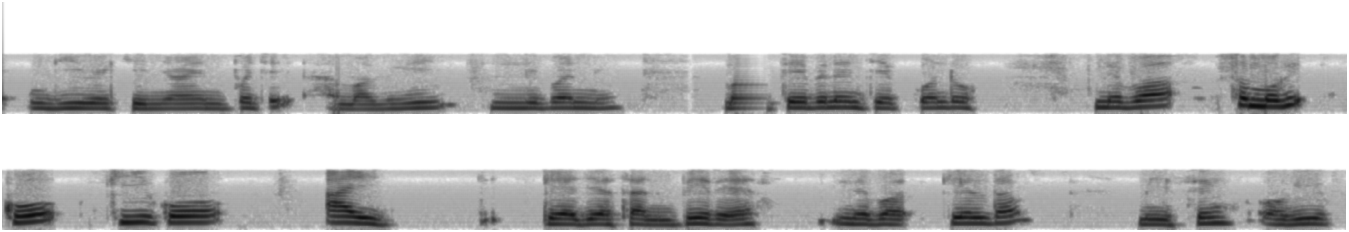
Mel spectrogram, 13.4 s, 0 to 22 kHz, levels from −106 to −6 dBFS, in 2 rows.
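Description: A DECT cordless phone buzz runs under the whole speech clip. Something nearby sends a radio burst every 10 ms, and the audio circuit rectifies it. The result is a thin, steady 100 Hz buzz with many harmonics. It sits far below the voice, roughly 40 dB down.

At 1.66 s, right after "ngiwee kinyoin buch", the chunks play out of order. One chunk of about 11.6 ms arrives one chunk late. Nothing is lost, but the hard joins give a brief jumbled moment. The same fault returns at 6.61 s, with the same chunk length and the same one-chunk delay.

At 3.42 s there is short concealed packet loss. About 20 ms of audio never reached the decoder. The receiver continued the last sound for 24 ms, then blended back. It comes through as a tiny smear or wobble.

From 3.66 to 3.84 s comes a long network dropout, likely caused by about 160 ms of audio failing to arrive. The receiver carries the last sound forward as a fading buzz or hiss through the whole gap, with no pure silence. 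Speech resumes afterward, and the missing piece is simply gone. All of this passes through a telephone-band path that cuts off above 4 kHz.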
